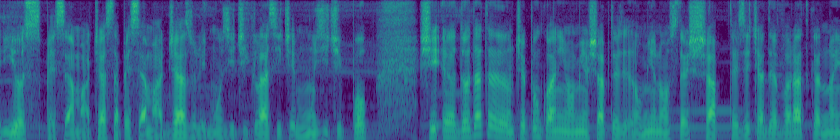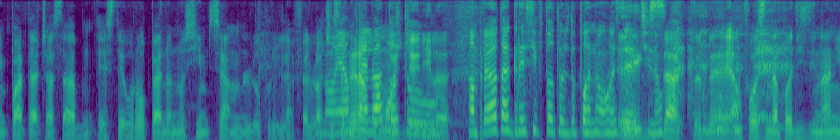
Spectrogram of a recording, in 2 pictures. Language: Romanian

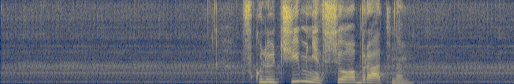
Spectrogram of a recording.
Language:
Russian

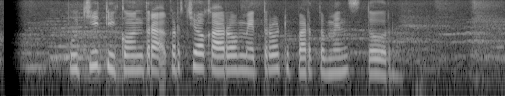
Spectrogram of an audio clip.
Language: Javanese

